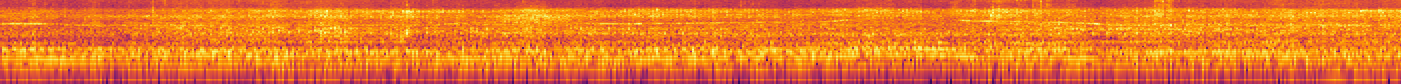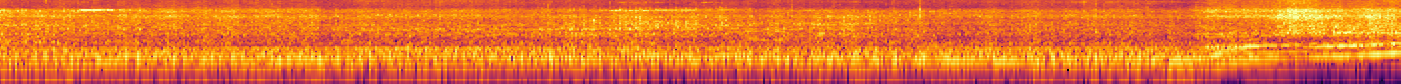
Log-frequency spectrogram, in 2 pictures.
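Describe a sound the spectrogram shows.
A sports car engine rumbles and revs outdoors.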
